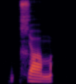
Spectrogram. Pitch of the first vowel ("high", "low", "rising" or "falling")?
low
